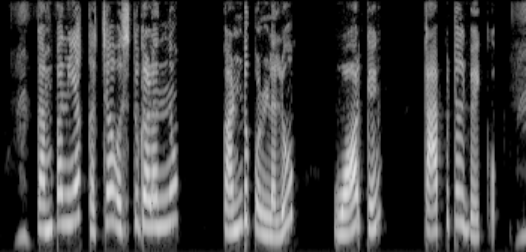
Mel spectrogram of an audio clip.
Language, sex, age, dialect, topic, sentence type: Kannada, female, 18-24, Mysore Kannada, banking, statement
